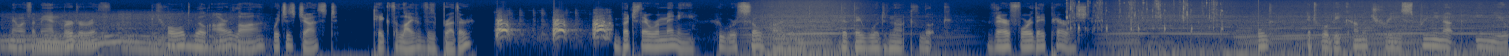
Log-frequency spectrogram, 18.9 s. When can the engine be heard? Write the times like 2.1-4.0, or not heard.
0.0-3.4, 9.2-12.3, 13.7-18.8.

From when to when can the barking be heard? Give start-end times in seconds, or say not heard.
6.2-7.7, 13.3-15.3.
